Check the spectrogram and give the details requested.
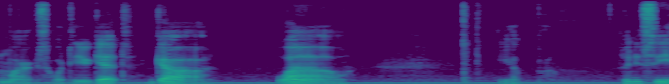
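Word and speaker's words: が: The G sound is always pronounced as a hard G. Don't be tempted to pronounce it like a J.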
